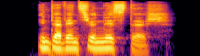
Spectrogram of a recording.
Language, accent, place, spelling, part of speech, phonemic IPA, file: German, Germany, Berlin, interventionistisch, adjective, /ˌɪntɐvɛnt͡sɪ̯oˈnɪstɪʃ/, De-interventionistisch.ogg
- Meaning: interventionist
